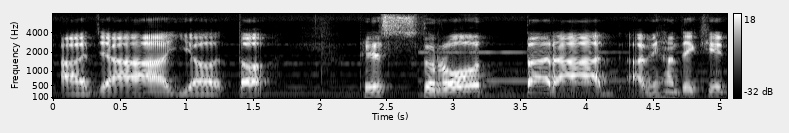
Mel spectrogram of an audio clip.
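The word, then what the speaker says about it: अजायत: ता हलंत नहीं लगा है इसलिए ता के बाद आ आना चाहिए, आजायत।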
